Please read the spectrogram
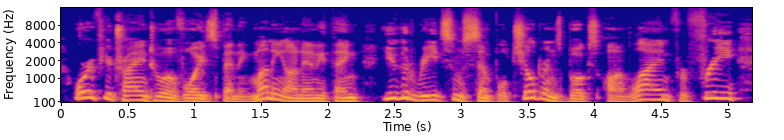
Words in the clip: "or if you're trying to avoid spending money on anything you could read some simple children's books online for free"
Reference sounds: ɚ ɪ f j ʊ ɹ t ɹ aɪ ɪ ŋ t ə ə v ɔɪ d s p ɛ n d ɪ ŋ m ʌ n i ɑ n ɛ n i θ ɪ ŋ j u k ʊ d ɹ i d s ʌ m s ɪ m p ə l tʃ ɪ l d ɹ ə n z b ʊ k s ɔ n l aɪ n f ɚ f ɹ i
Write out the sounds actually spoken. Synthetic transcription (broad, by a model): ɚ ɪ f j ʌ ɹ t ɹ aɪ ɪ ŋ t ə ə v ɔɪ d s p ɛ n d ɪ ŋ m ʌ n i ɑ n ɛ n i θ ɪ ŋ j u k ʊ d ɹ i d s ʌ m s ɪ m p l tʃ ɪ l d ɹ ə n z b ʊ k s ɔ n l aɪ n f ɚ f ɹ i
